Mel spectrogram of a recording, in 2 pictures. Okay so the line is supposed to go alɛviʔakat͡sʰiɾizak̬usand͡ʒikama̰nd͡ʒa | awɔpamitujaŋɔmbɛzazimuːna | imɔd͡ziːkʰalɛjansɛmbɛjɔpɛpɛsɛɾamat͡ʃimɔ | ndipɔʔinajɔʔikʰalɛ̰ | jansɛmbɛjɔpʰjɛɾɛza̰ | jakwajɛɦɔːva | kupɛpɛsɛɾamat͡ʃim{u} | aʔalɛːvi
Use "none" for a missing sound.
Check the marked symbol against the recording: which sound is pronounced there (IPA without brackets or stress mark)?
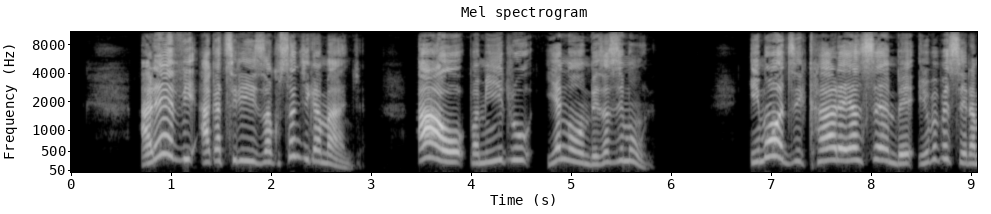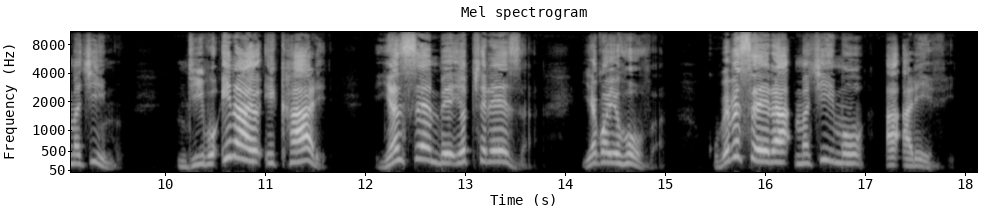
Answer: ɔ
